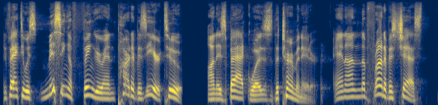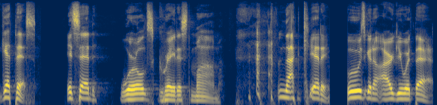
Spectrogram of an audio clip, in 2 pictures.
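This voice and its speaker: A male podcast host delivering a mocking, sarcastic monologue. His pitch swings widely as he talks, rising and falling with his jabs. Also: big pitch swings, unhurried, fairly bright tone. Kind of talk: sardonic monologue. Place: living in Latin America.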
